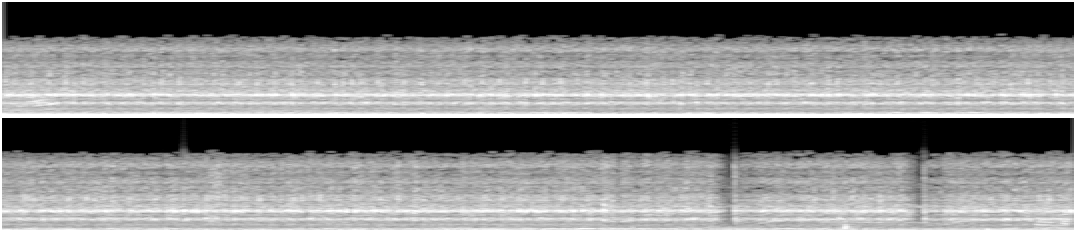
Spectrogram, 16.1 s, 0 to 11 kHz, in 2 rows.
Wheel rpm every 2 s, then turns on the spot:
160, 160, 160, 160, 160, 160, 150, 110.
none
